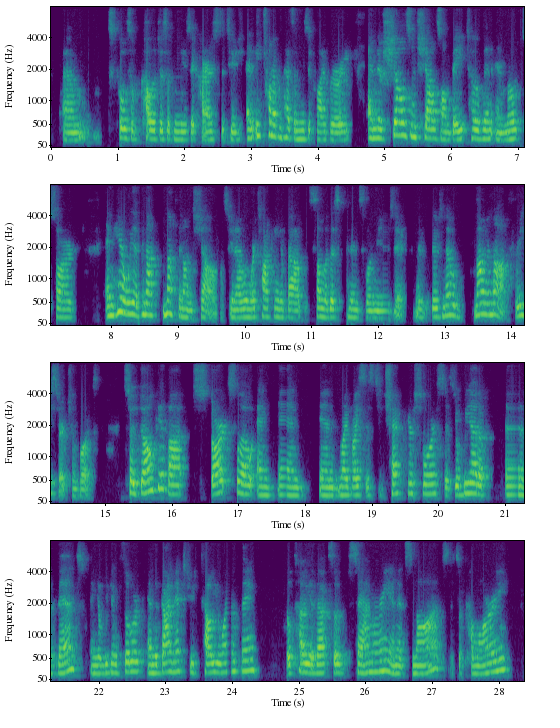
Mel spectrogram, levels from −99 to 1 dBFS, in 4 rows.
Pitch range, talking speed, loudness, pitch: 175-215 Hz, 215 wpm, -23 LUFS, 185 Hz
